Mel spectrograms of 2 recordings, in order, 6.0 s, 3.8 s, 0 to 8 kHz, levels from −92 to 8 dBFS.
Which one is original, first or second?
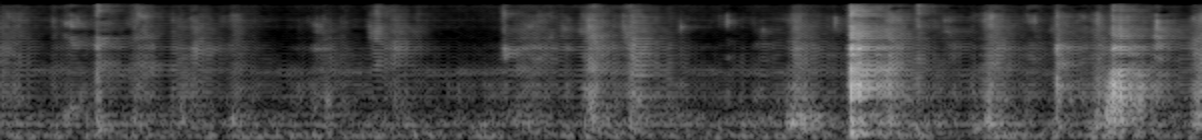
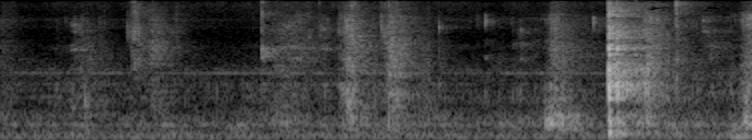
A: second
